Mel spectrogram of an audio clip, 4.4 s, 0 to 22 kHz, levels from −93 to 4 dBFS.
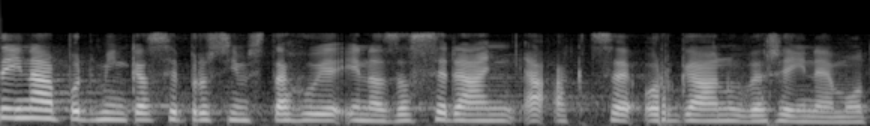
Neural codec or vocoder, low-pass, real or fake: none; 7.2 kHz; real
